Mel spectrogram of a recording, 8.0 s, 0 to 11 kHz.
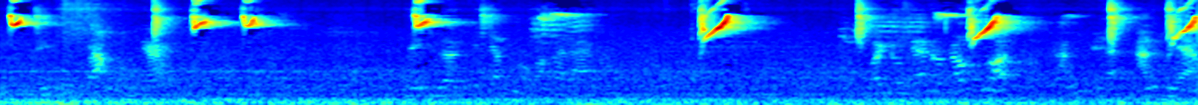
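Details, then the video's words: Five-colored sunbird kept as a lure bird, said to sing strongly, in Long Thành, Đồng Nai, Vietnam: thin, high, sharply down-slurred whistled notes given in irregular bursts, with faint voices and low background hum. "Chim Hút Mật 5 Màu Mồi Siêu Hót"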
